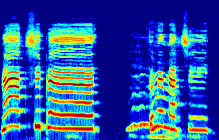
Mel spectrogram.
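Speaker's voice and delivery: very high, slow cooing; sing-song coax the dog over. Real, not acted.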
